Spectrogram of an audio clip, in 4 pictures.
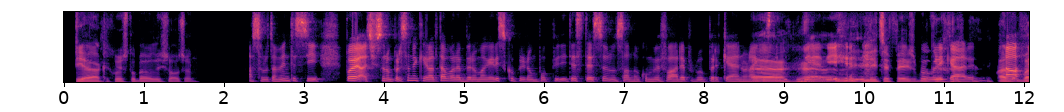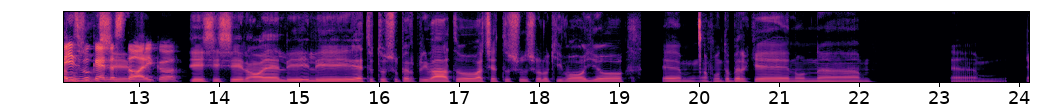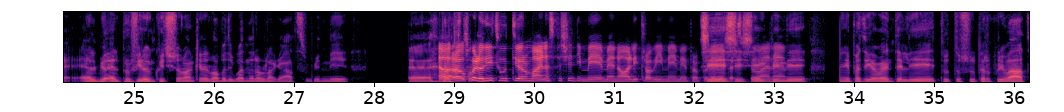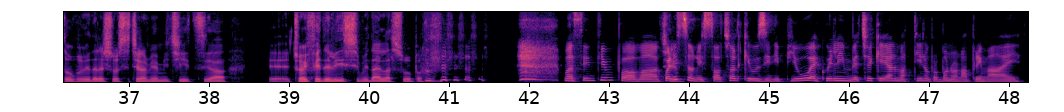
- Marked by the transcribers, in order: chuckle; "proprio" said as "propio"; chuckle; tongue click; chuckle; laughing while speaking: "ceh"; "cioè" said as "ceh"; "proprio" said as "propio"; laughing while speaking: "sopra"; laugh; other background noise; "proprio" said as "propo"
- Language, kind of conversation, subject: Italian, podcast, Cosa ti spinge a controllare i social appena ti svegli?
